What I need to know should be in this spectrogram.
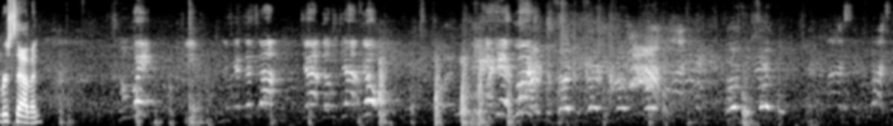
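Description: Boxing gloves thud against bodies in quick punches.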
